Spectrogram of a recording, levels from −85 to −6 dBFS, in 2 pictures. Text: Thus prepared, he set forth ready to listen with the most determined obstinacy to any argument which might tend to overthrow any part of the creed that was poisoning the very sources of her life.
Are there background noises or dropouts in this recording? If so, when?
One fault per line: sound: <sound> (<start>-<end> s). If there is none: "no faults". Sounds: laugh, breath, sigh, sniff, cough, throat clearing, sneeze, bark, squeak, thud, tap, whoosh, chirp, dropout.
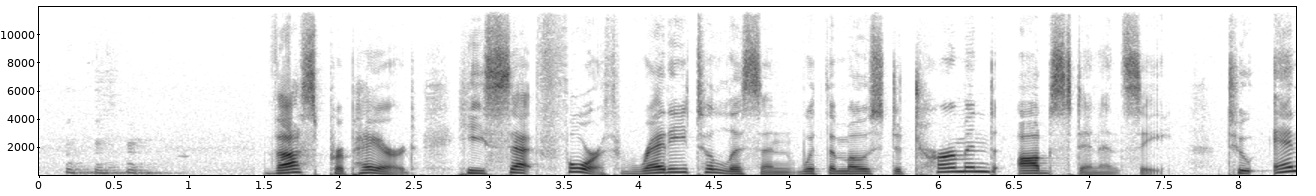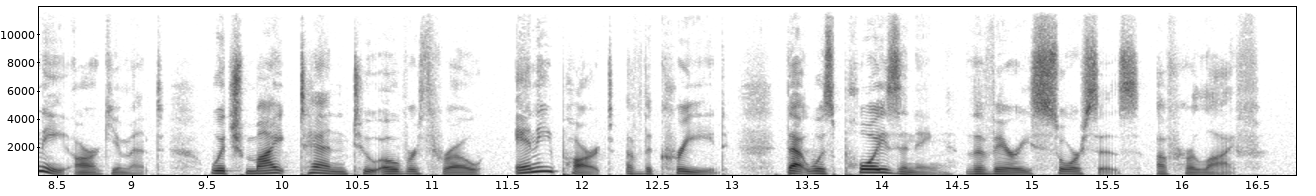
sound: laugh (0.2-1.0 s)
